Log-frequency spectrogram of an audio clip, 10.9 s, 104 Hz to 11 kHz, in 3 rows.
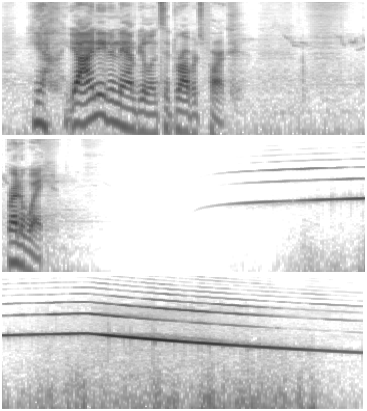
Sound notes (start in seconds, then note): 5.7 sirens blaring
